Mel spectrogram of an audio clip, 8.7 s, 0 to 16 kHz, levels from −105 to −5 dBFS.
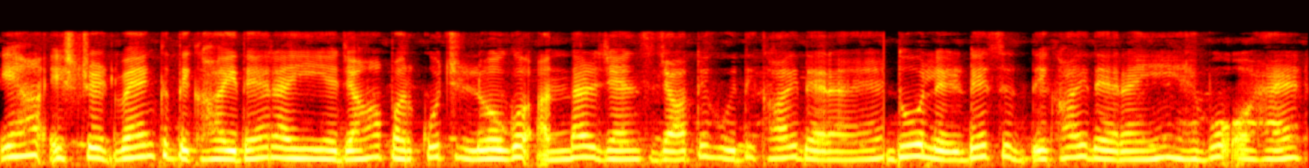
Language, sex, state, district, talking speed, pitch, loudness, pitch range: Hindi, female, Bihar, Jamui, 190 wpm, 210 Hz, -15 LUFS, 200-235 Hz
